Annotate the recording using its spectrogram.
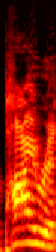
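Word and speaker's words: PYRT: of money and also it reads like pert sorry it's Peart yeah uh which he debuted on Tick Tock in an amusing set of videos whatever pirate I'll say it like he wants me to uh pirate is not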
